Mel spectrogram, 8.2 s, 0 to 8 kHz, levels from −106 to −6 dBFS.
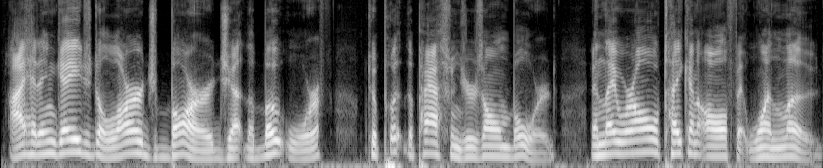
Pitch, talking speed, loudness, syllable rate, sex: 140 Hz, 180 wpm, -18 LUFS, 4.7 syllables/s, male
